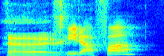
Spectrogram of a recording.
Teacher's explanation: What's important to note is that we are talking about pronunciation here in Spain. In some other countries, the J will be a lot softer than it is here. Here in Spain, it's quite a strong sound. This is the standard Spanish pronunciation. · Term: J sound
